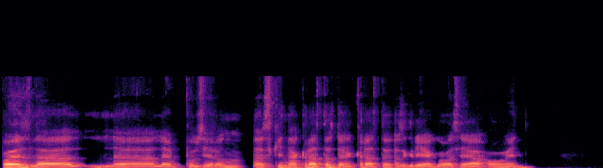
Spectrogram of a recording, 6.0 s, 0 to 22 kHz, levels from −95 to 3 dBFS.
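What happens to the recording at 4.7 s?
Nothing goes wrong at 4.7 s; the speech runs through that moment intact, with no dropout, click or distortion.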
